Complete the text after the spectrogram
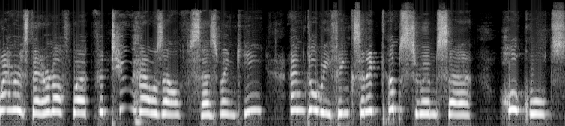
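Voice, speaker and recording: A put-on character voice at an extremely high pitch races along at a fairly quick pace. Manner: timid, servile.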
